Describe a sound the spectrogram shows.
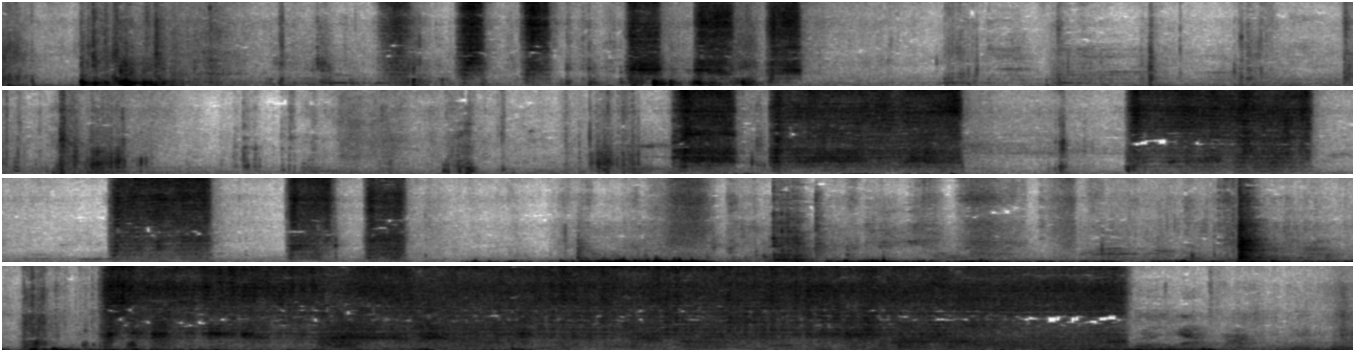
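An aerosol can hisses in short bursts as it sprays.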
